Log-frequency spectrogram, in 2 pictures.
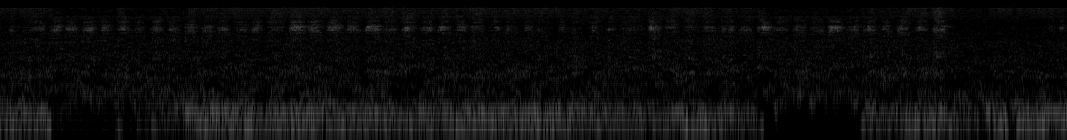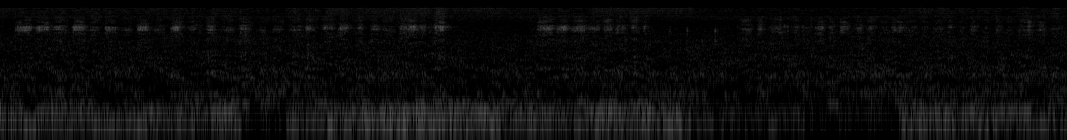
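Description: Faint scratching of a pencil shading on paper, going in stretches of a few seconds with short pauses, over a low steady hum.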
